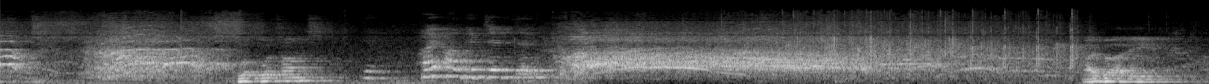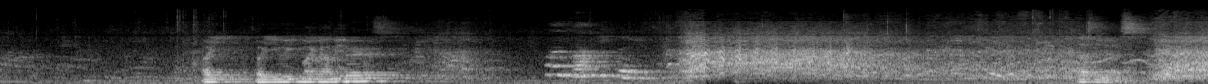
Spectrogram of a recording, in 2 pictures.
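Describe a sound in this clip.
A crowd laughs and cheers.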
